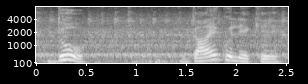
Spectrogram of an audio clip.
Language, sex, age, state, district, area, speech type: Hindi, male, 18-30, Uttar Pradesh, Sonbhadra, rural, spontaneous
